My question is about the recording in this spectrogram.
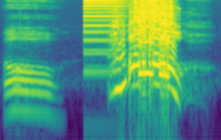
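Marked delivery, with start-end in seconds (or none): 1.3-2.2 high, loud yelp; shrill "oh" of fright; startled scream. Real, not acted. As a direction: cry out in sudden shock. Startled by game.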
